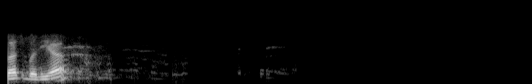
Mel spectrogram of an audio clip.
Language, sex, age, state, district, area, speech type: Dogri, male, 30-45, Jammu and Kashmir, Samba, rural, conversation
